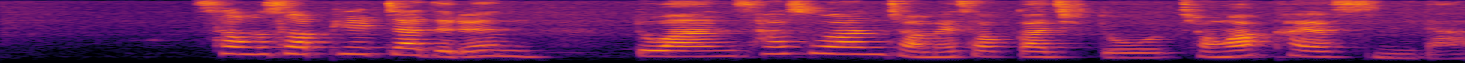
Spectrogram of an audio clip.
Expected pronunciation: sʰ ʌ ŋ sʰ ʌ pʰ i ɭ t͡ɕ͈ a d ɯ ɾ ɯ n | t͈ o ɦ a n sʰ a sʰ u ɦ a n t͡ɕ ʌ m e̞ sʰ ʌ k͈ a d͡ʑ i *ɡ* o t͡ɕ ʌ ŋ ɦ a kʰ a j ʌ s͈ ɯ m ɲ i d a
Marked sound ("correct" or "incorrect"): incorrect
